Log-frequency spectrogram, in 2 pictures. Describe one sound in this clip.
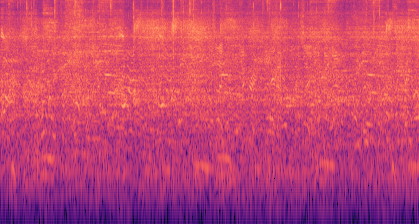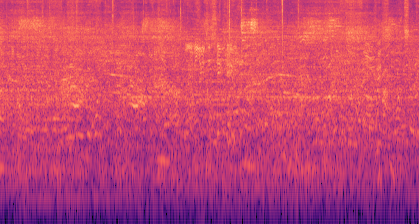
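Lightsabers hum and clash in a video game played through a television speaker.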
